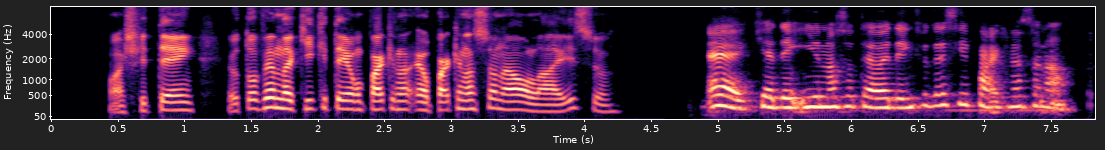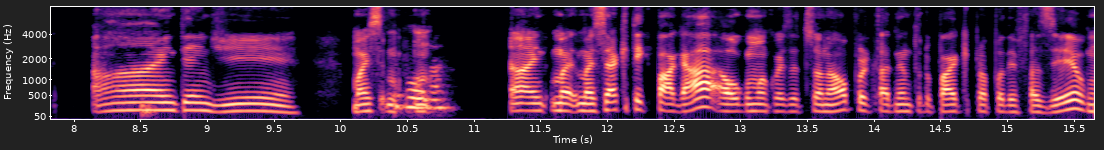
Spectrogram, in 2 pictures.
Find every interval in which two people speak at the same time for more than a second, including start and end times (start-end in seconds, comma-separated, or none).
none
